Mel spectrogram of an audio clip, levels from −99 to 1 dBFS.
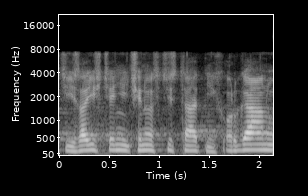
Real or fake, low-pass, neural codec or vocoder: real; 7.2 kHz; none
